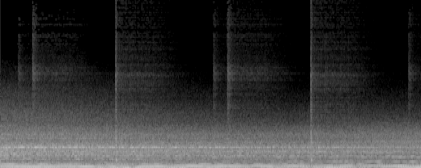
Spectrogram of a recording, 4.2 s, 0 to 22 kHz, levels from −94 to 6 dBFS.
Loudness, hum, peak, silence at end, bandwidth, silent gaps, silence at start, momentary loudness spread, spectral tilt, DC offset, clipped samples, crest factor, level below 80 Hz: -22 LUFS; none; -8 dBFS; 0 s; 13 kHz; none; 0 s; 5 LU; -6 dB/octave; under 0.1%; under 0.1%; 14 dB; -50 dBFS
